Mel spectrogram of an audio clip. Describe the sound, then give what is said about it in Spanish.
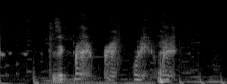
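A quick run of about five nasal duck quacks, fairly loud, each a short raspy burst in steady rhythm over a faint low hum. “Dicen que trae, dicen que trae un, un de este que si le picas a la cabecita se oye el cue, ¿qué haces?”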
